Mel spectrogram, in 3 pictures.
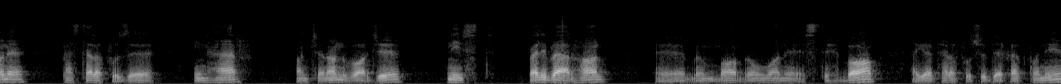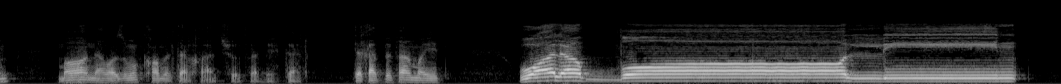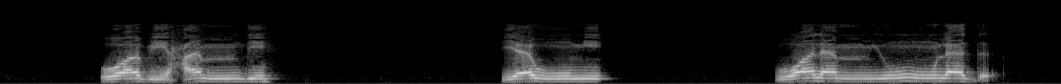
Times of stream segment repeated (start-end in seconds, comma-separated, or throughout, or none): none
